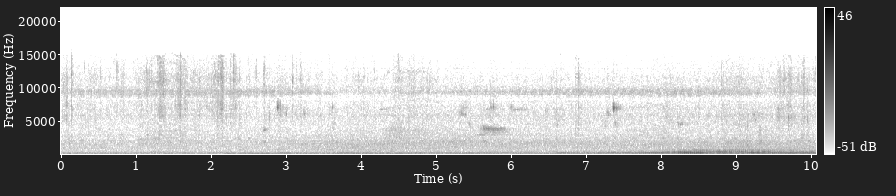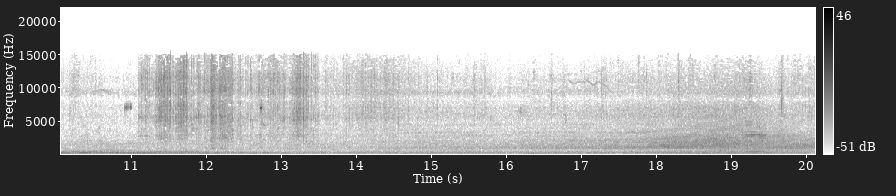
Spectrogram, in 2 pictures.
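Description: Leaves rustle as branches are pulled and shaken.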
